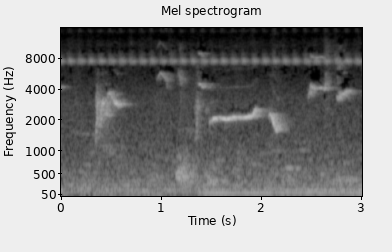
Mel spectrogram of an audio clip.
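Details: Oriental magpie-robin singing, played as a lure to rouse stressed, silent or lazy songbirds into singing: a few clear whistled phrases, one long level whistle and short rising slurs, over a faint steady high-pitched electronic tone and low hum.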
